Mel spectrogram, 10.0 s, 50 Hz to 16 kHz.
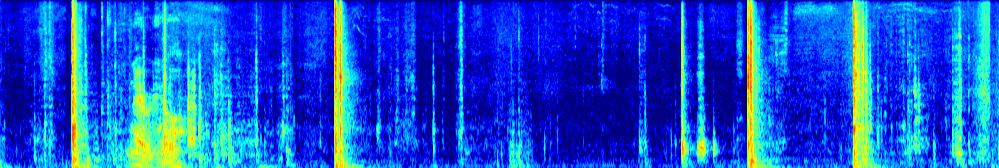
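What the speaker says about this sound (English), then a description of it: "All right, we are going to come in here with our little pry bars." Trim panels on a 2023 Ford Bronco being popped loose with small pry bars, giving several sharp, loud clicks and snaps spaced irregularly through the stretch, with someone briefly talking between them.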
